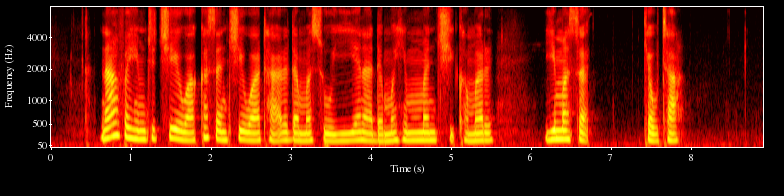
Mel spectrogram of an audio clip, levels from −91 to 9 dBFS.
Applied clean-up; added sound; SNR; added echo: none; none; none; none.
